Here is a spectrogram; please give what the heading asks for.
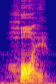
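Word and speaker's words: οἱ: the second declension okay omicron yota but with the rough breathing mark it's pronounced hoy so the nominative in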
